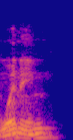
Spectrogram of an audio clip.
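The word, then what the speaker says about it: Wenning: and coach matt wening spelled like a winning but with an e matt winning has created or popularized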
